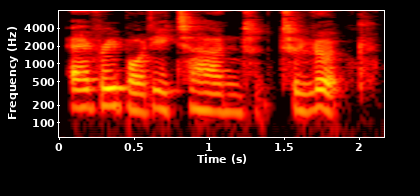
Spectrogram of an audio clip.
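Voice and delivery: plain reading voice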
